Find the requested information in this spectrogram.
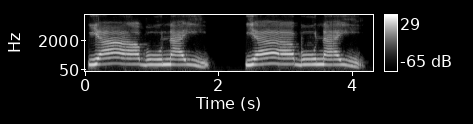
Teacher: Jadi kita bacanya nggak cuma ya bunai datar seperti itu, tapi harus ditinggikan suaranya ketika masuk di ya yang disukunkan, ya, karena di situ ada tasydid, ya. Ya bunai, ya bunai. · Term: naber, kaidah naber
